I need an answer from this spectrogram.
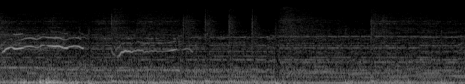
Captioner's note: coyote calls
